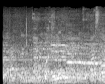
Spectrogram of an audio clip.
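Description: A man talking amid the chatter of a crowded room.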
